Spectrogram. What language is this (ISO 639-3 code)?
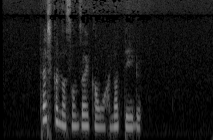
jpn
